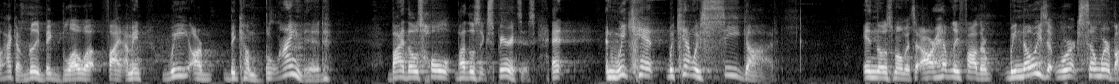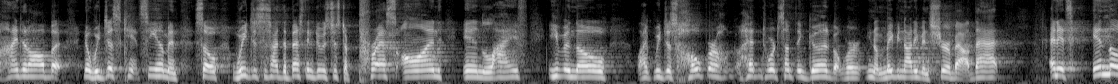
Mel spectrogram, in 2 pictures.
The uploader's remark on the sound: Christmas Eve Service (Audio)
